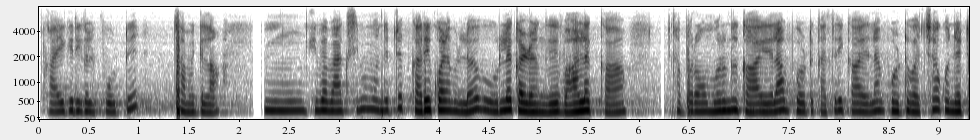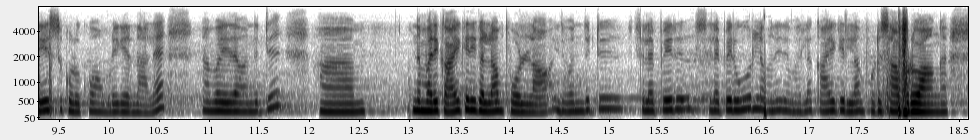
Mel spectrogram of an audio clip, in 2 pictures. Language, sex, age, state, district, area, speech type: Tamil, female, 18-30, Tamil Nadu, Thanjavur, rural, spontaneous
